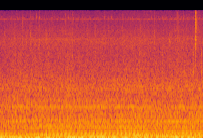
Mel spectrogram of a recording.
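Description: Semi-truck's diesel engine and road noise, a steady low drone heard inside the cab while cruising on the highway.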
